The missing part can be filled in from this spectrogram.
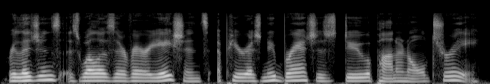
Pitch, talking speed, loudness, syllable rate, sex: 165 Hz, 185 wpm, -20 LUFS, 4.8 syllables/s, female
